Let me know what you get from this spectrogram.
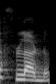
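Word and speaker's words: flood: यानी double O को अ किस तरीके से? फ्लड।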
